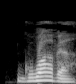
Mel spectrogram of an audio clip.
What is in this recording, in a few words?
"Guava", English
